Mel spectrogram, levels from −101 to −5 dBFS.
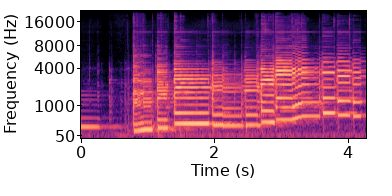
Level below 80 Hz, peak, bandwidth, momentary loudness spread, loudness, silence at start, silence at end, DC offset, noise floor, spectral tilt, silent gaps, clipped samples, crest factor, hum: -56 dBFS; -4 dBFS; 19 kHz; 12 LU; -18 LUFS; 0 s; 0 s; under 0.1%; -47 dBFS; -4 dB/octave; none; under 0.1%; 16 dB; none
